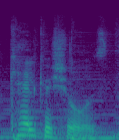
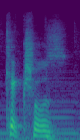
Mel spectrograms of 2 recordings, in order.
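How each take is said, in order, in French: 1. Chaque son de « quelque » est prononcé. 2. « Quelque » est raccourci et perd son « l ». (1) "Ce mot" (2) "va souvent être prononcé et entendu"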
